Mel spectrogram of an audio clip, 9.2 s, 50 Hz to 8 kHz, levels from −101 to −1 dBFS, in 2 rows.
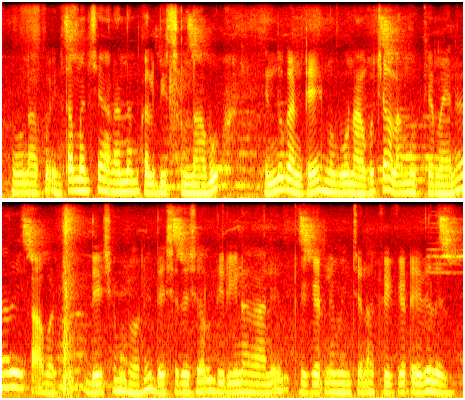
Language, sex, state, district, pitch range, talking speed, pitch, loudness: Telugu, male, Telangana, Nalgonda, 135-150 Hz, 130 wpm, 140 Hz, -15 LUFS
